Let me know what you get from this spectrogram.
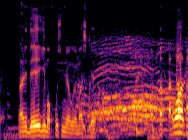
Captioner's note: haha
